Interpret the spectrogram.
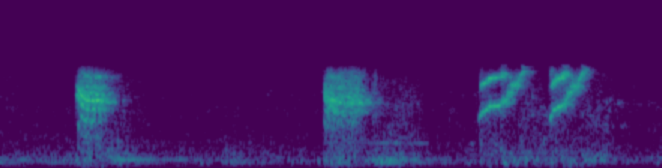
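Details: Canary uttering two loud buzzy bursts a second and a half apart, followed by a pair of quick rising whistled sweeps.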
